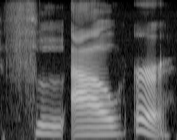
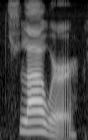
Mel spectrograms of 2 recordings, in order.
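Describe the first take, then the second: First: "flower" slowly split as fl-ow-er; sounded out. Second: Said in the usual way. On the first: Shown as a demonstration. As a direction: pull "flower" apart, one sound group at a time. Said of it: "So I would say". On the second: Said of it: "I would decode it just as easily".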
